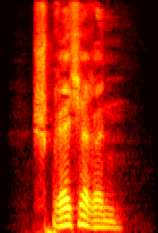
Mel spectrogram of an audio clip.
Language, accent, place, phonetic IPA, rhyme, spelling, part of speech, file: German, Germany, Berlin, [ˈʃpʁɛçəʁɪn], -ɛçəʁɪn, Sprecherin, noun, De-Sprecherin.ogg
- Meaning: female equivalent of Sprecher: spokeswoman; female speaker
